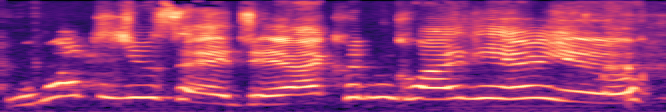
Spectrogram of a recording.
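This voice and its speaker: A woman voicing a kindly, dotty old woman who is hard of hearing, fussy and halting in a tabletop game. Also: extremely high pitch, expressive, noisy background, pitched above the performer's own voice, exaggerated voice. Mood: flustered, confused. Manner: fussy endearments, flustered halting speech.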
